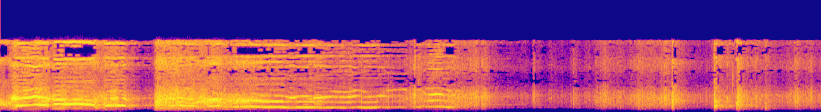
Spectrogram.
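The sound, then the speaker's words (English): A wolf howls loudly, drawn-out wavering wails that rise and slide in pitch for several seconds, then fade into a quieter, muffled rustling background with no one talking. “The wolf's coming for me.”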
